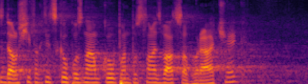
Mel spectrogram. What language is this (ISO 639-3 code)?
ces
